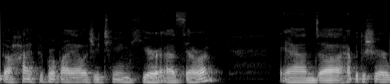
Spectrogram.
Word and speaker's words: Xaira: The company name is pronounced Zera Therapeutics. It may be as confusing as my first name. Uh, so think Zera Thera.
